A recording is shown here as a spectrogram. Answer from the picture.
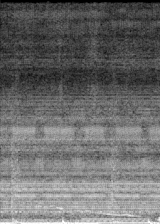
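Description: Pen-style rotary tattoo machine with a needle cartridge running at a steady buzz while stippling dotwork into the skin.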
